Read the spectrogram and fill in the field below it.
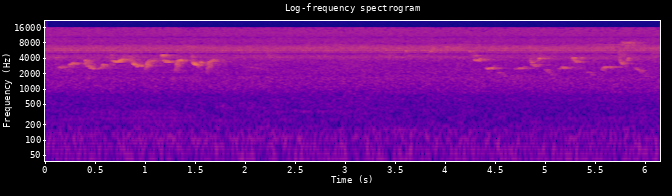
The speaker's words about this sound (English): This is a lot quieter than a Carolina wren usually is. They can really project. This means this bird's practicing. Most likely a male.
